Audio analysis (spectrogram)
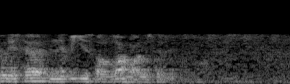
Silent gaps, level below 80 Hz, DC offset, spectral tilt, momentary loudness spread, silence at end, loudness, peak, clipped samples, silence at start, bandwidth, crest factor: none; -56 dBFS; under 0.1%; -11 dB/octave; 19 LU; 0 s; -25 LUFS; -10 dBFS; under 0.1%; 0 s; 4.3 kHz; 16 dB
